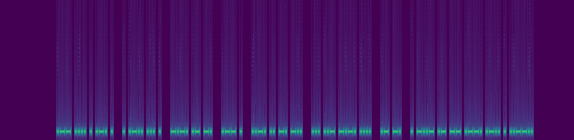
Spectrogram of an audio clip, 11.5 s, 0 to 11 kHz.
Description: Morse code, heard as a keyed tone, about 40 wpm, 700 Hz. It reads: WHERE ELSE CAN WE FIND SUCH AN EXAMPLE?
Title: Sentences from Top 1000 Words - Review Part 1 - 40wpm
